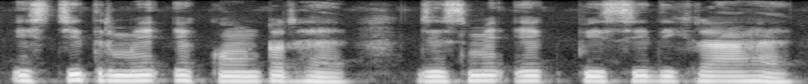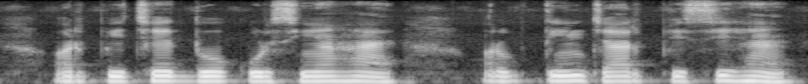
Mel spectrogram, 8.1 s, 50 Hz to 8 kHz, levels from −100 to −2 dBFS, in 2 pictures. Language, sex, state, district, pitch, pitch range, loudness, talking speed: Hindi, male, Jharkhand, Palamu, 125 Hz, 125-130 Hz, -15 LUFS, 165 wpm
